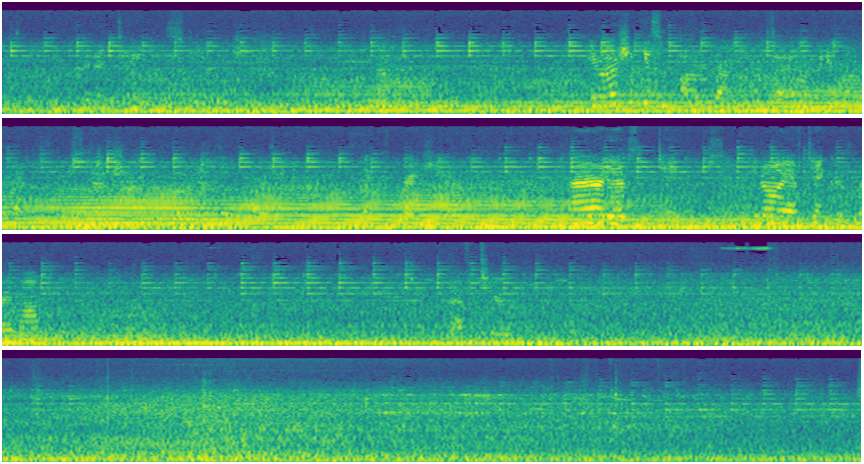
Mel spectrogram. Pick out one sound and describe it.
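A freight train rumbles and clatters steadily past nearby.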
